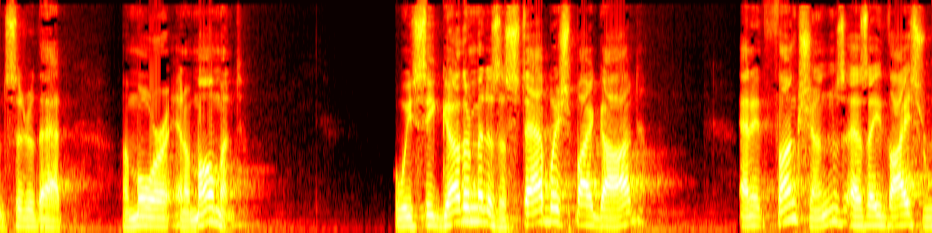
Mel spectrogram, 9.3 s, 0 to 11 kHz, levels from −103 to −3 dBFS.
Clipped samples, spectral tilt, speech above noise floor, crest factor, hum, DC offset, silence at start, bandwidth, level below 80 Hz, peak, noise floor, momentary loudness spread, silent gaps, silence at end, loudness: 0.2%; -4.5 dB/octave; 63 dB; 14 dB; none; under 0.1%; 0 s; 11 kHz; -48 dBFS; 0 dBFS; -75 dBFS; 8 LU; none; 0 s; -12 LUFS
